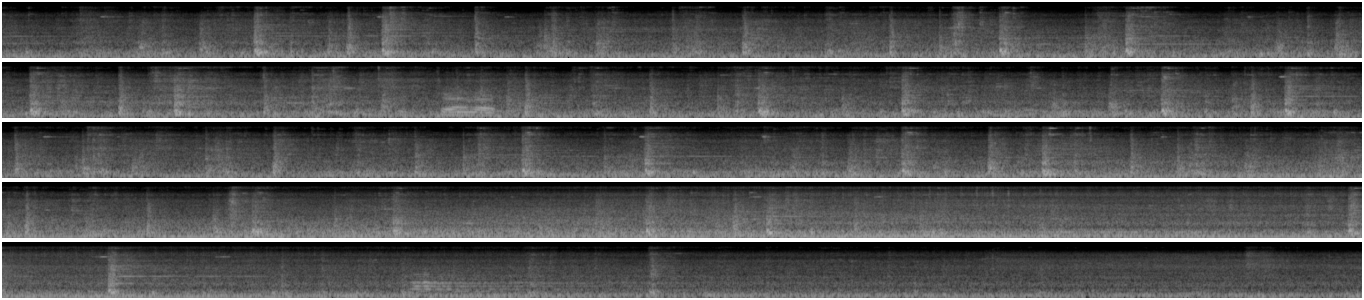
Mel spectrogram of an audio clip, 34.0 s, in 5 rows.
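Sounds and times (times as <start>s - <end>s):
train wheels clacking over rail joints: 0.0s - 30.8s
steady train rumble: 0.0s - 34.0s
train horn: 29.2s - 30.3s.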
